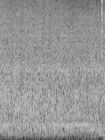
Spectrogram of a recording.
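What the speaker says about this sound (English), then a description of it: "So the train passes by there" A train rolls past steadily, a loud continuous rumble of wheels on rails with a sustained tonal hum and a brief bright squeal near the end.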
